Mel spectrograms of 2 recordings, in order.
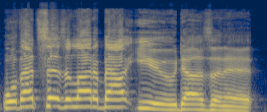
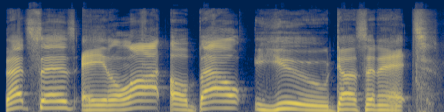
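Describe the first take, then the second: First: Said in the usual way. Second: Drawn-out, deliberate delivery; slow, knowing dig at someone; slow, pointed repeat. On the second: Real, not acted. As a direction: stretch each word to rub it in. Repeats the line slowly for effect.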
